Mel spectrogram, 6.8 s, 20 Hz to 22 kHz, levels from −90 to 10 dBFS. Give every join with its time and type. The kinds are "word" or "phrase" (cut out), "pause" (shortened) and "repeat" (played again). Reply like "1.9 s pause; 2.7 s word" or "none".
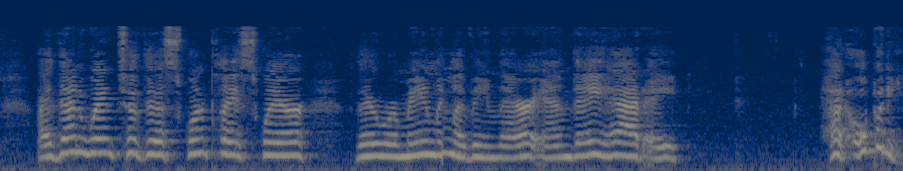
3.3 s word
